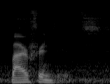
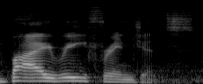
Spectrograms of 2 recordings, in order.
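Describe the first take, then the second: First: Said in the usual way. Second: "birefringence" stretched out syllable by syllable; exaggeratedly slow pronunciation of "birefringence"; real slow. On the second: Shown as a demonstration. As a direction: say "birefringence" very slowly, each part drawn out. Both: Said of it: "read this real slow".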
